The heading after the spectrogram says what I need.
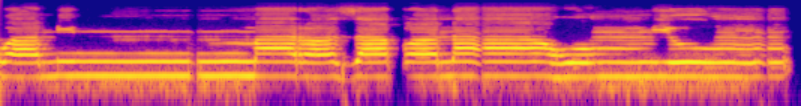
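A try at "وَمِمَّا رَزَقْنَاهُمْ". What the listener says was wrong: Nah ya, wa mimma, manya panjang ya karena ada mat di situ.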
